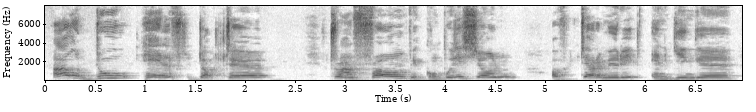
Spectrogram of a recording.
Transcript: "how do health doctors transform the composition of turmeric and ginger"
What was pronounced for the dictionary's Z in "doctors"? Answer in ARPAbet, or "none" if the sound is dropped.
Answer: none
